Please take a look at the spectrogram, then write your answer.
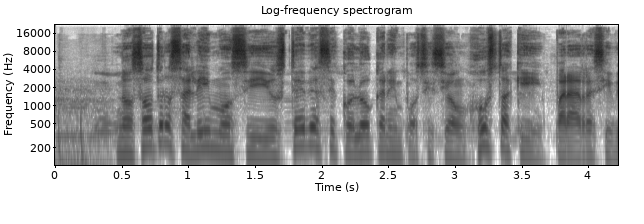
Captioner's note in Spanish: Audio hablado en francés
